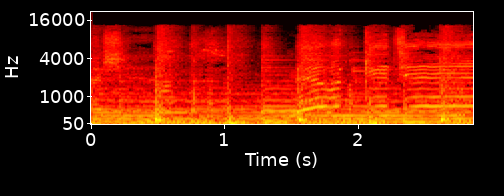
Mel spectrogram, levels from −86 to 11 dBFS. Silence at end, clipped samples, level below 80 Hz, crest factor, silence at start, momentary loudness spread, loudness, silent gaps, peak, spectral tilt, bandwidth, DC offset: 0 s; under 0.1%; -28 dBFS; 14 dB; 0 s; 4 LU; -21 LUFS; none; -6 dBFS; -5 dB/octave; 14 kHz; under 0.1%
